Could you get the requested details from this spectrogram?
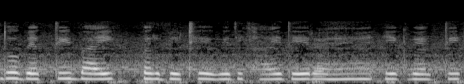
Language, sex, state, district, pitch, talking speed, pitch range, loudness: Hindi, female, Bihar, Kaimur, 250 Hz, 155 wpm, 245-255 Hz, -15 LUFS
